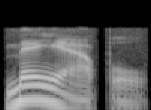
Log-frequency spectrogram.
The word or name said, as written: mayapple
